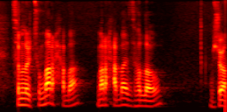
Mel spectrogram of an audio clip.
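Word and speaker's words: مرحبا: standpoint and pronunciation side, you want to tell the reader that it's actually a ha and not a ha, not an H sound. It's a ha sound. So marhaba. A few others are the 5.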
